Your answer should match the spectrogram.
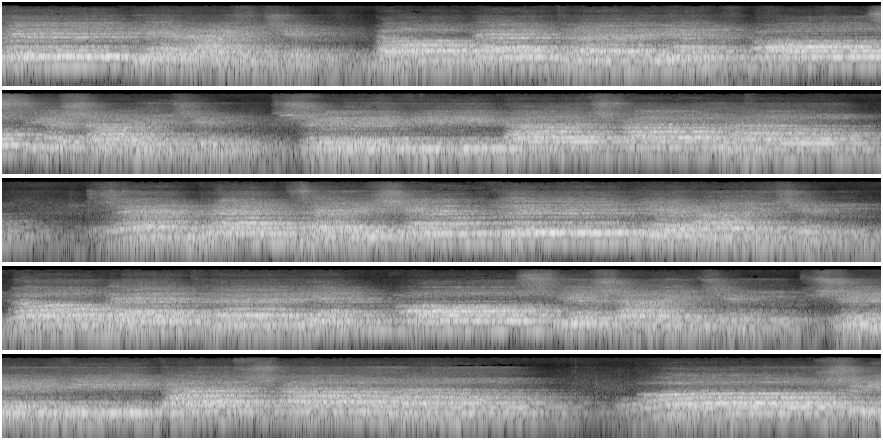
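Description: A small group of voices, mostly women's, singing a hymn together without accompaniment, in phrases of about five seconds with brief breaths between them.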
